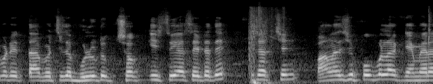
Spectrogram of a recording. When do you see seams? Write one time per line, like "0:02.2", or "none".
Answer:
0:02.5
